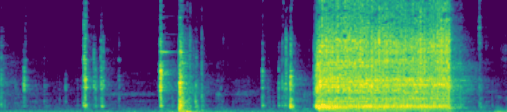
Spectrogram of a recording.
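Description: A power drill drives screws into an ARCYLON assembly: a few short clicks and taps, then one loud, close, steady whir lasting just over a second before it stops.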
